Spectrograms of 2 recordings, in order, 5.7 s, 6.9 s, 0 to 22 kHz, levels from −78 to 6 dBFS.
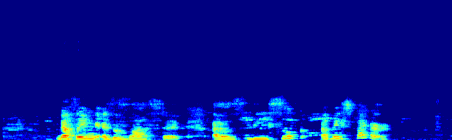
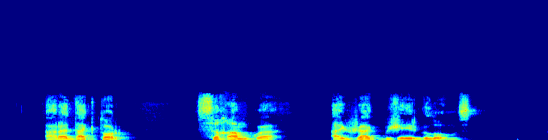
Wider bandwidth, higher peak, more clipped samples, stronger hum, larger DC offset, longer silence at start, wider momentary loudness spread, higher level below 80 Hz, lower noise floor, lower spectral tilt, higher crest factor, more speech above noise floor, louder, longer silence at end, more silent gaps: second, 6.8 kHz vs 7.6 kHz; about the same, 0 dBFS vs -2 dBFS; neither; neither; neither; first, 0.7 s vs 0.55 s; first, 14 LU vs 10 LU; second, -76 dBFS vs -60 dBFS; second, -69 dBFS vs -76 dBFS; about the same, -5.5 dB/octave vs -5 dB/octave; about the same, 22 dB vs 20 dB; second, 47 dB vs 56 dB; about the same, -23 LUFS vs -21 LUFS; second, 0.8 s vs 0.95 s; second, none vs 3.74-3.84 s, 3.90-3.97 s, 4.07-4.11 s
